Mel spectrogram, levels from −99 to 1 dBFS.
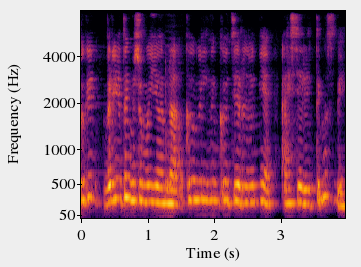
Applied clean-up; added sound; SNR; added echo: neural mask model DeepFilterNet 3.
